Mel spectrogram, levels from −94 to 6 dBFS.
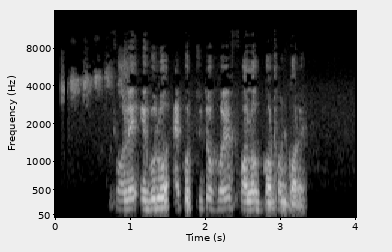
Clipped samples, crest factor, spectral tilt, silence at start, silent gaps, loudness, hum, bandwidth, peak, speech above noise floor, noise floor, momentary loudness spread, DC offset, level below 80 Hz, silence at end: under 0.1%; 18 dB; -5.5 dB/octave; 0.05 s; none; -22 LUFS; none; 9.4 kHz; -4 dBFS; 47 dB; -69 dBFS; 18 LU; under 0.1%; -66 dBFS; 0.7 s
